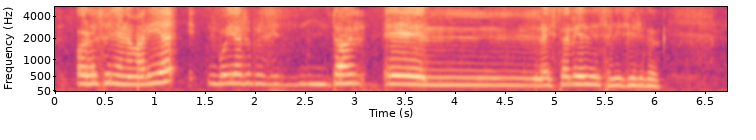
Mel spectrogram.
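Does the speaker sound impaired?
Yes: Down syndrome; member of Fundación Síndrome de Down de Madrid.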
